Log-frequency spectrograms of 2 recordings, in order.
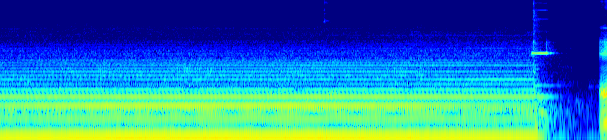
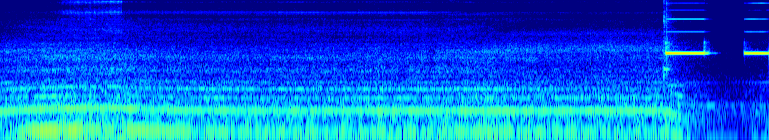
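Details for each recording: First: Panasonic microwave, harsh loud steady buzz for about seven seconds, not heating, burning smell; faulty magnetron/shorted part suspected. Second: Panasonic microwave after replacing a faulty magnetron that caused an ugly noise and no heating: steady even low hum without rattling or buzzing, then stops and beeps; repaired, normal operation.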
